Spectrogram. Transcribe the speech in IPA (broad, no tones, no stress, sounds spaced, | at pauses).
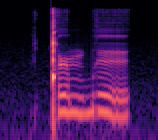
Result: ǃ ə˞ m b ɘ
